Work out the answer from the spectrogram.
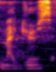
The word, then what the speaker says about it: magus: À ce moment, le mot se prononce magus et est visible sur les exploits du roi Darius 1er, ayant renversé un homme d'image du nom de Gomata.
